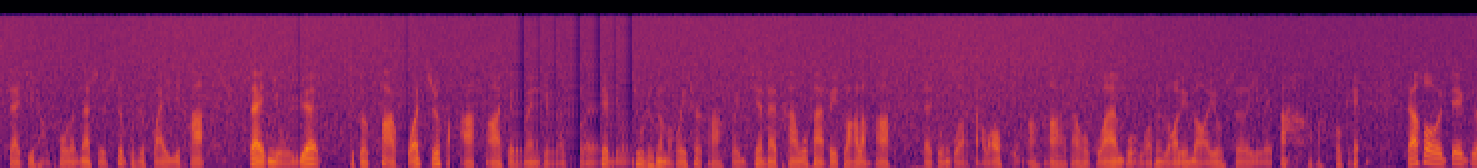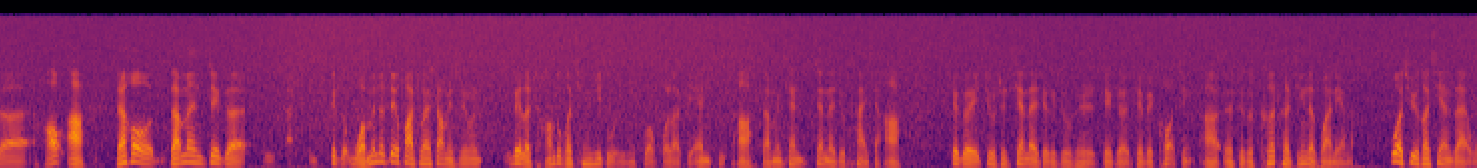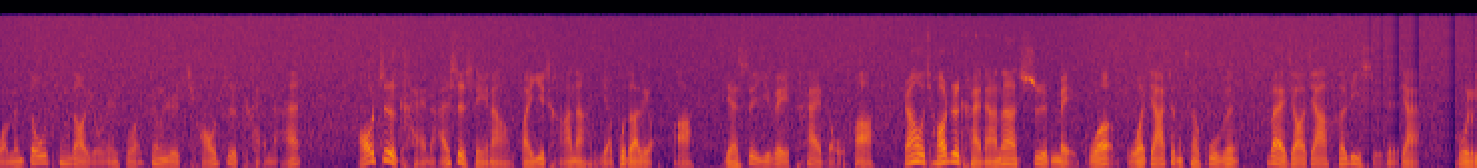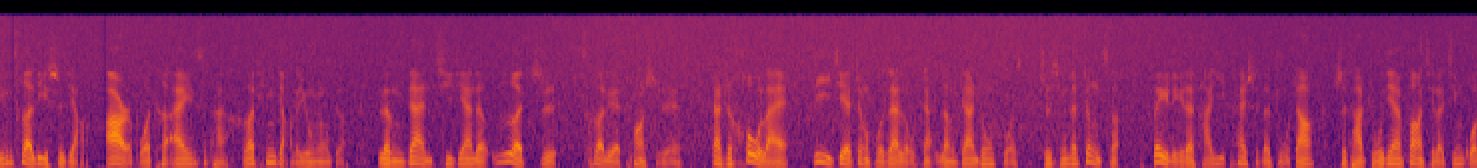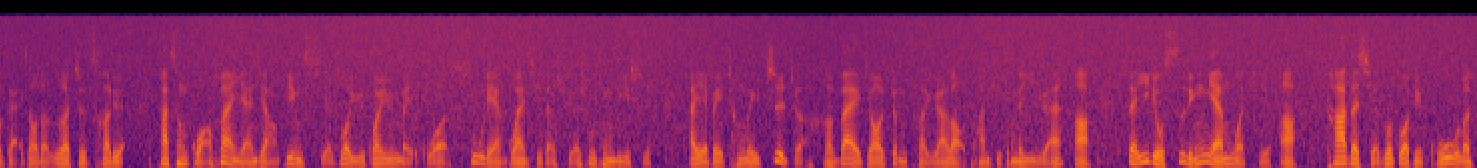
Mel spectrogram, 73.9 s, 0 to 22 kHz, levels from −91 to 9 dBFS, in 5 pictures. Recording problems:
hiss; loud; throughout; 4 dB below the speech
choppy; very; from 3 to 6.5 s and from 43 to 45 s; 17% of the speech affected

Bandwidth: 14.5 kHz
